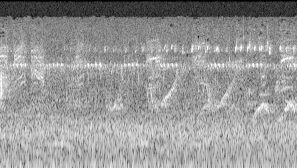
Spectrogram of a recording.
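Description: Faint outdoor ambience of birds chirping: a high, fast, steady pulsing trill, with several short swooping chirps in the second half.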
